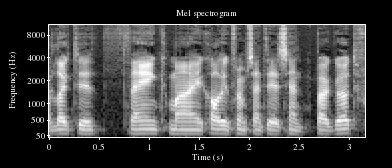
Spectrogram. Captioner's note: speaking French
